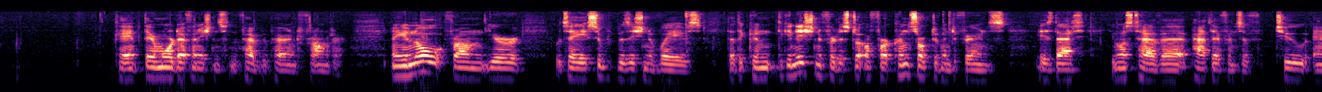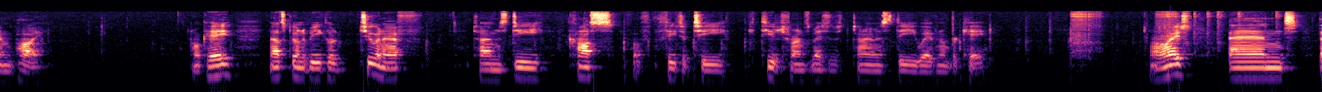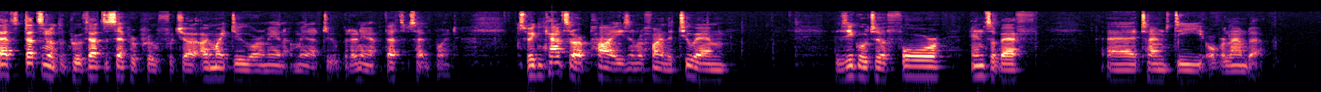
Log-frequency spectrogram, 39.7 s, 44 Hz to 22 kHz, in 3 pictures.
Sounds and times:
Inside, small room: 0.0 - 39.6
Speech: 1.1 - 13.8, 15.1 - 23.2, 24.7 - 33.8, 34.8 - 36.8, 37.4 - 39.2.

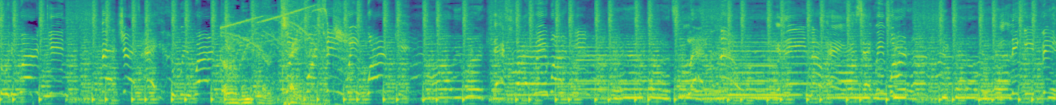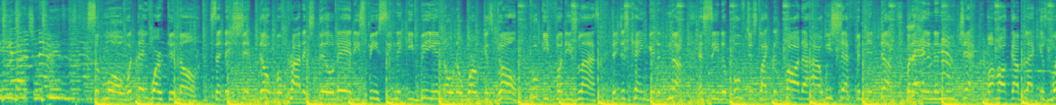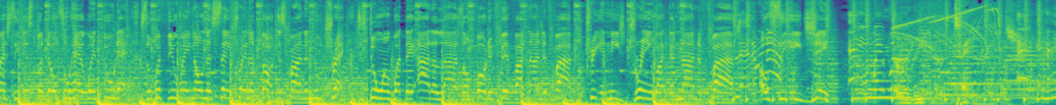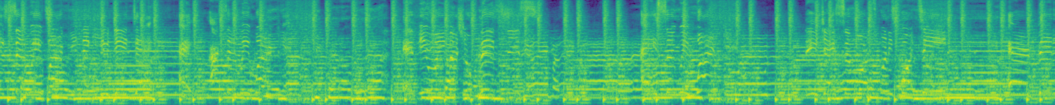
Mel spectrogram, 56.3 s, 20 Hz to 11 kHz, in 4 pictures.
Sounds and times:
Dance music: 0.0 - 56.3
Rhythm and blues: 0.0 - 56.3.

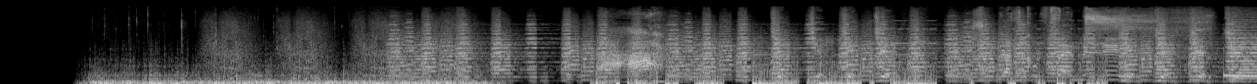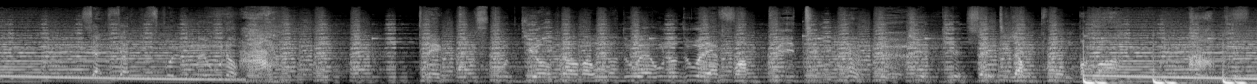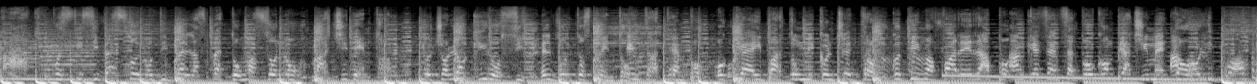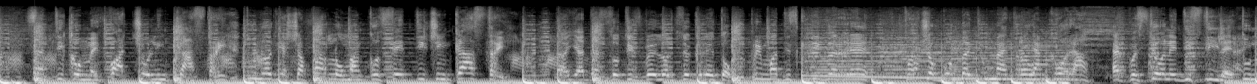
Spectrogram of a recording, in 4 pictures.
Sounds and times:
Music: 3.8 - 50.2
Rapping: 6.0 - 6.8, 7.6 - 12.5, 13.4 - 15.5, 16.8 - 50.2.

